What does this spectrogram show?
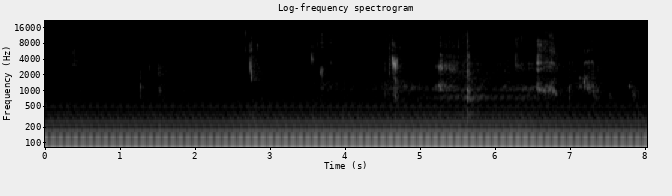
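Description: A person biting into and chewing a 21-grain chocolate bar, with irregular crisp clicks and crunches from about two and a half seconds in until near the end. A steady low hum runs underneath.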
